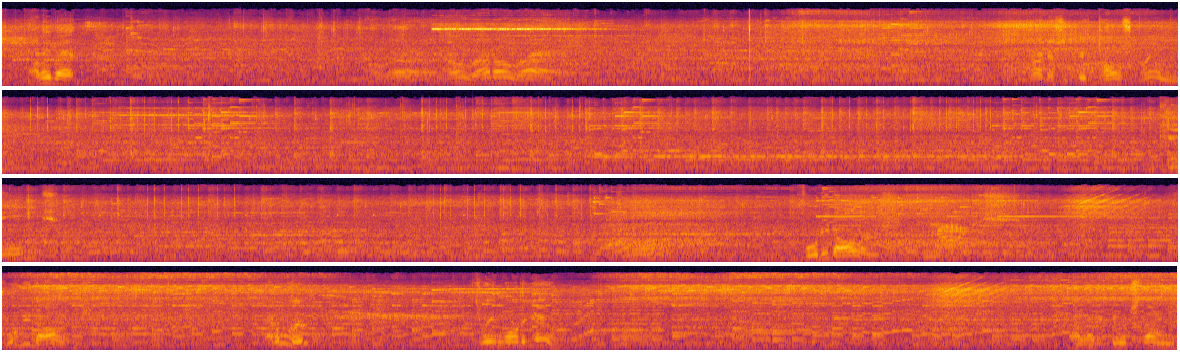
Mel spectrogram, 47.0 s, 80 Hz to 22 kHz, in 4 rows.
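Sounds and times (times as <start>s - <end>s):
slot machine music and jingles: 0.0s - 47.0s.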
